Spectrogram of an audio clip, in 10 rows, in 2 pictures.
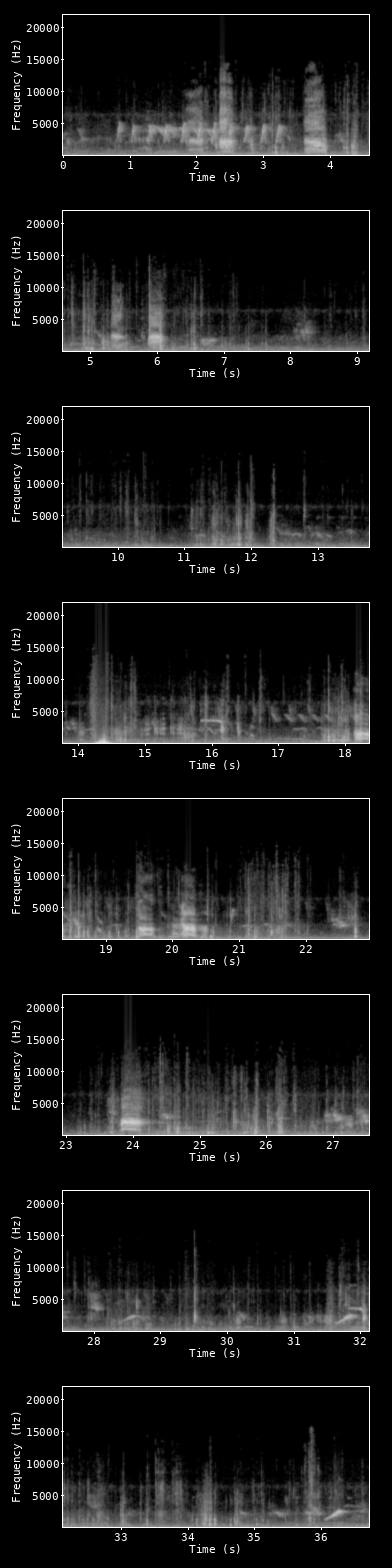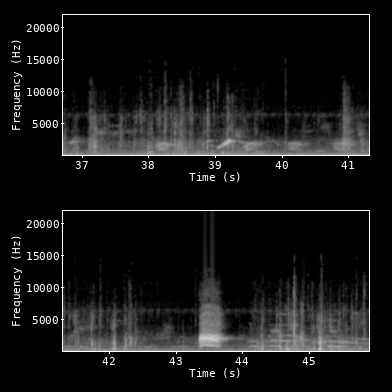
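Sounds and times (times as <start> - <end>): crows calling harshly: 1.8 - 4.1, 5.3 - 6.9, 19.5 - 20.6, 23.8 - 24.4, 43.3 - 43.9
crows cawing: 1.9 - 2.8, 3.6 - 4.0, 23.8 - 24.3, 43.3 - 43.8.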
